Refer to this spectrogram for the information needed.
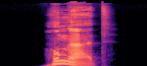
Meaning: inflection of hungern: 1. third-person singular present 2. second-person plural present 3. plural imperative
- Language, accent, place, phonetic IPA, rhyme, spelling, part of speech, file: German, Germany, Berlin, [ˈhʊŋɐt], -ʊŋɐt, hungert, verb, De-hungert.ogg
